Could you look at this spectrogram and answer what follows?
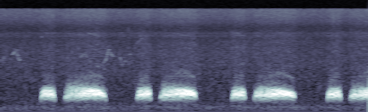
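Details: Spotted dove kept as a ground decoy bird in Đức Cơ, cooing in a steady phrase: a brief low note followed by a longer, rougher coo, the pair repeated about four times against a quiet background.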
